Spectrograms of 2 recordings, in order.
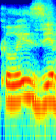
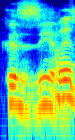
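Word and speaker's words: cuisine: It's not quizin ya. Tapi ke zin ke zin is khas khas suatu daerah suatu negara jadi s-nya jadi z ya sama kayak kita bilang mudah bahasa Inggrisnya apa, Guys?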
